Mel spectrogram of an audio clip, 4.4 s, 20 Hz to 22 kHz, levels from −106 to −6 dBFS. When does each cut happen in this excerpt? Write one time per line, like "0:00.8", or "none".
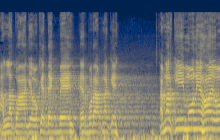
none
